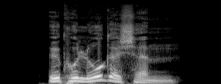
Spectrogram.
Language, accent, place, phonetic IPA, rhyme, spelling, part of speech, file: German, Germany, Berlin, [økoˈloːɡɪʃm̩], -oːɡɪʃm̩, ökologischem, adjective, De-ökologischem.ogg
- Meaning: strong dative masculine/neuter singular of ökologisch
